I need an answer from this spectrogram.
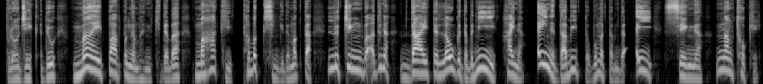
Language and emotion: Manipuri, angry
